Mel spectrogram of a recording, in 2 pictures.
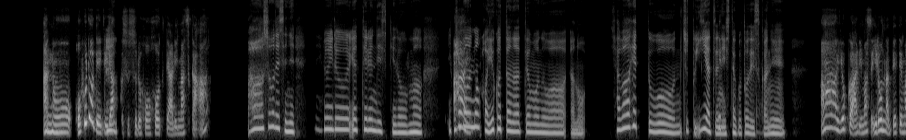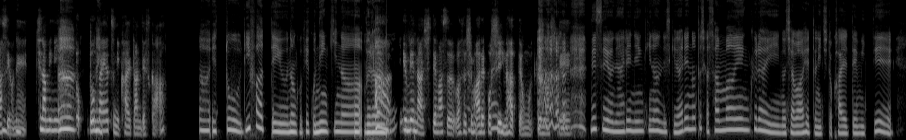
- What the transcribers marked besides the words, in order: tapping; other background noise; laugh
- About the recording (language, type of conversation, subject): Japanese, podcast, お風呂でリラックスする方法は何ですか？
